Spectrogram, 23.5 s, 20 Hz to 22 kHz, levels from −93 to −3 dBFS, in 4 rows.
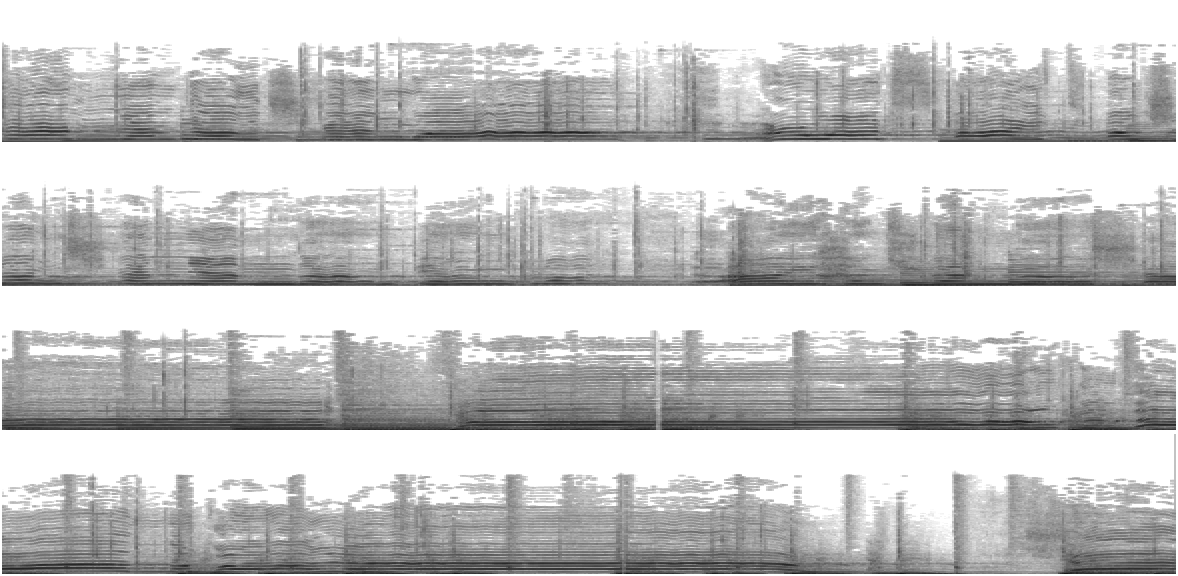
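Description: At 15.01 to 15.05 s the sound drops out for 37 ms. At 20.71 to 20.74 s it drops out again for 23.5 ms. These are gaps at joins of encoded pieces. Encoder delay and end-frame padding stayed in, leaving short silences with smeared edges. The sound then carries on from where it stopped.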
